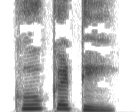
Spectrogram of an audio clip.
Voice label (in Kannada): "ಕೂಗಟಿ", Kannada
